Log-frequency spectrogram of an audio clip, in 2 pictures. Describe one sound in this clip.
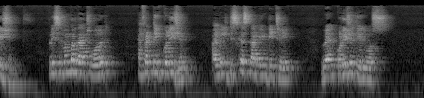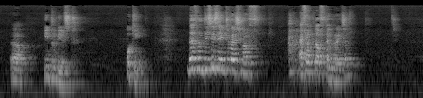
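A man speaks calmly and clearly, close by, as if explaining.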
